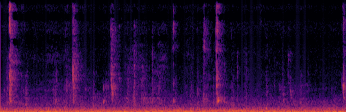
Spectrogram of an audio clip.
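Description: Close-miked chewing of a baby portobello mushroom, mouth closed, with a string of soft wet mouth clicks.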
